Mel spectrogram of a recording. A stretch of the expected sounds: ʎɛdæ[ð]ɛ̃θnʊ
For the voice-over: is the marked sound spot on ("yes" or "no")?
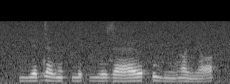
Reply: yes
